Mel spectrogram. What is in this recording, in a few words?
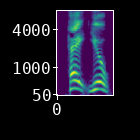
Hey You F, female; Calls, attention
